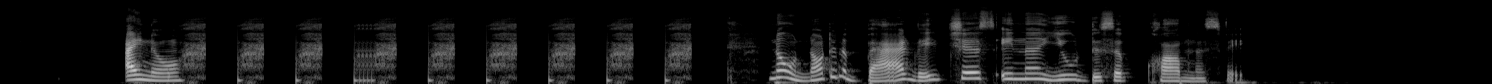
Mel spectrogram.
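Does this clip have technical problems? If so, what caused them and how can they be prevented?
Yes. Just after "I know", from 2.05 to 6.91 s, there is a stutter with silent gaps, most likely because the player or stream stalled and, at each retry, replayed the last fragment it held before running dry. The result is a 258 ms burst that comes back 8 times, every 582 ms, with 324 ms of dead digital silence between repeats. The audio that should have filled that stretch is gone. More buffering ahead of playback and a player that waits or conceals gaps instead of looping the last fragment would prevent this.

Overlapping that stretch, also after "I know", repeated frames appear from 3.59 to 3.75 s. A short run of compressed frames was written or sent more than once, and the decoder played it again. The repeating unit sounds like a 40 ms block of two frames played four extra times, so the same fraction of a second is heard again in quick succession. 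This adds 160 ms to the clip. Checking frame sequence numbers or timestamps and discarding duplicates before decoding would prevent it.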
